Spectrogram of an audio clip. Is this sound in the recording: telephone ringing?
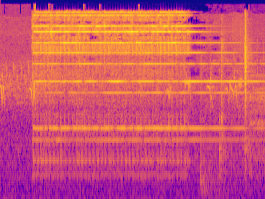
yes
